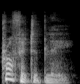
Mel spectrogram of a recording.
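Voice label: "profitably", British English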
